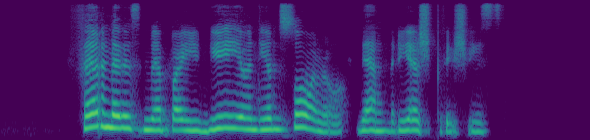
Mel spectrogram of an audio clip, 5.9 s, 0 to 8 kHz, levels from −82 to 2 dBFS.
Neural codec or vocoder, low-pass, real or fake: codec, 16 kHz, 0.5 kbps, FreqCodec, larger model; 7.2 kHz; fake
